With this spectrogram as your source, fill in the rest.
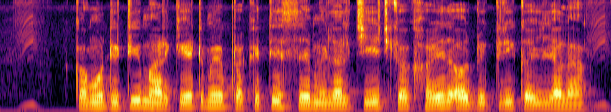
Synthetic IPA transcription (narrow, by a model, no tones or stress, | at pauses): kəmoːɖɪʈimaːɾkeːʈmẽpɾɐkɾɪt̪isemɪləlt͡ʃiːd͡ʒkaxʰɐɾiːd̪ɔːɾbɪkɾikɐid͡ʒaːlaː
